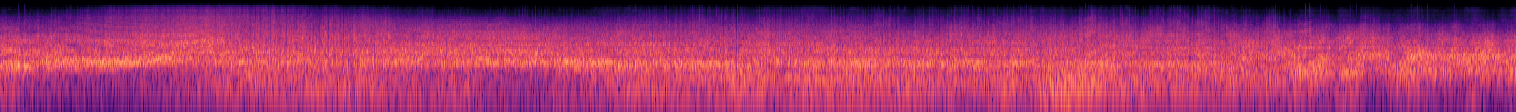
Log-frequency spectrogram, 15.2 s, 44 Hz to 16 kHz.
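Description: An F-16 Fighting Falcon's jet engine in afterburner during a fast low pass and banking turn overhead: loud, continuous jet noise that is strongest in the first few seconds. A rough crackle runs through it in the second half as the jet moves away.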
